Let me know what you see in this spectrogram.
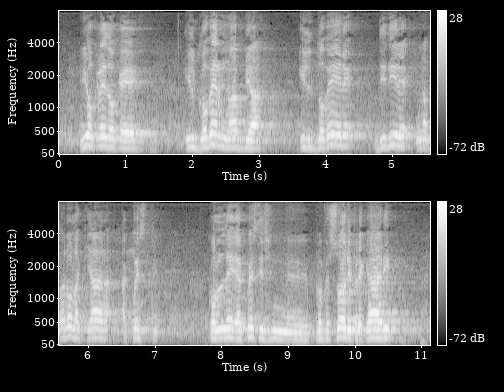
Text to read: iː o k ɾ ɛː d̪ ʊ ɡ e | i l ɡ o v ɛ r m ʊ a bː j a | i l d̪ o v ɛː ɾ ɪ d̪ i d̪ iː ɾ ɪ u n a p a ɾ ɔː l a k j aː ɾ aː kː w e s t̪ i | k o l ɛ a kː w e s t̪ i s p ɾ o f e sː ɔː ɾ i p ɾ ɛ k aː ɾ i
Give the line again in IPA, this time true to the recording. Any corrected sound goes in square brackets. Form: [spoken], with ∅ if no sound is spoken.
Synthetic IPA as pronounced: iː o k ɾ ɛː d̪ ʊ [k] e | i l ɡ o v ɛ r [n] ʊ a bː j a | i l d̪ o v ɛː ɾ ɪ d̪ i d̪ iː ɾ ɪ u n a p a ɾ ɔː l a k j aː ɾ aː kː w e s t̪ i | k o l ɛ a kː w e s t̪ i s p ɾ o f e sː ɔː ɾ i p ɾ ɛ k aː ɾ i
